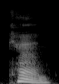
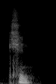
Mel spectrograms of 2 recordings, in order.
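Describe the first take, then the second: First: The vowel is full and open. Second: The vowel is a reduced schwa.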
